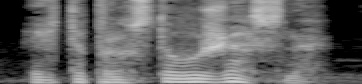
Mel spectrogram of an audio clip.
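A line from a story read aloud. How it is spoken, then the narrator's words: Barely audible, tactful. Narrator (Russian): еле слышно сказала Маруся, стараясь никого не обидеть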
